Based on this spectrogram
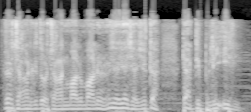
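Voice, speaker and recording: A man playing a tired father hushing and giving in to a crying child. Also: medium pitch, fairly even intonation, very fast, natural voice. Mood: exasperated. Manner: pleading, dismissive. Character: weary exasperated father hushing his child.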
